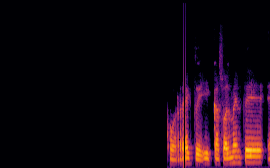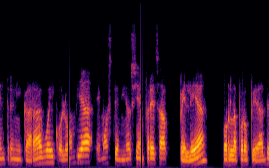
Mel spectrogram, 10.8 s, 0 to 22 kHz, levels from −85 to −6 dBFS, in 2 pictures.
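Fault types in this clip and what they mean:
Block of digital silence: The speech drops to silence for 40 ms, 32 ms and 40 ms. Each hole has hard edges, cutting out and back with no fade.
Compressed frames skipped: Near 10.47 s the speech jumps ahead by about one 21.3 ms frame.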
